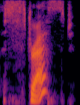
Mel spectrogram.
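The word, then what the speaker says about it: Strest: Francis Herb Farm, and it's called Stressed, which is spelt S-T-R-E-S-T.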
